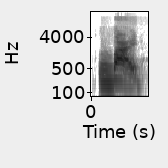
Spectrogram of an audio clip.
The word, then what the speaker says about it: buy: un nuevo libro ya este verbo en presente se dice Bye y se escribe Buy y en pasado se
